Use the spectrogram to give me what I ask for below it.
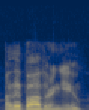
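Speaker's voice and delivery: politely concerned. A narrator's reading. Maya asking the foreigner about the men, carefully polite. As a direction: try to sound as polite as can be. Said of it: "trying to make my voice as polite as Kim's".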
